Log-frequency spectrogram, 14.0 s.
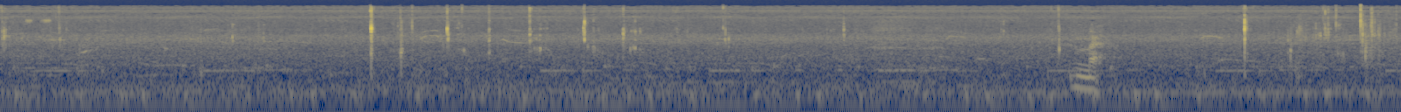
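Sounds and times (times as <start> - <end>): chewing: 3.6 - 7.4, 12.4 - 14.0.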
